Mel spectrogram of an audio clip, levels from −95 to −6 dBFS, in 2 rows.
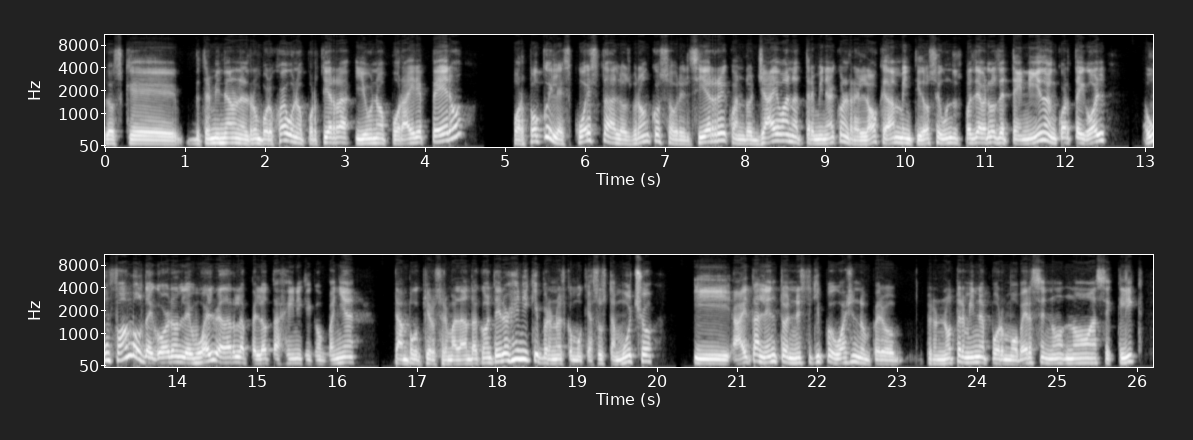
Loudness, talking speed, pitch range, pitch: -13 LUFS, 210 wpm, 120-150 Hz, 130 Hz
